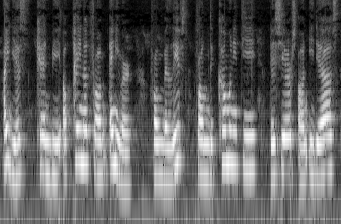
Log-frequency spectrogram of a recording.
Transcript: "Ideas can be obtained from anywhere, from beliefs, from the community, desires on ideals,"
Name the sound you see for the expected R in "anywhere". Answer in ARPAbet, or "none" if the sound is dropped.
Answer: R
